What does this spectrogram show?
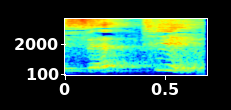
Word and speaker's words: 셋: 셋을 낳았는데 이게 세트예요. 세트 발음은. 이집트 신화 중에 세트가 있죠? 세트. 그 세트랑 같은 발음입니다.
